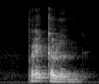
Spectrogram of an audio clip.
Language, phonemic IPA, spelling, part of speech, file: Dutch, /ˈprɪkələn/, prikkelen, verb / noun, Nl-prikkelen.ogg
- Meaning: 1. to prick, prod 2. to sting, burn 3. to urge, provoke 4. to irritate, bother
